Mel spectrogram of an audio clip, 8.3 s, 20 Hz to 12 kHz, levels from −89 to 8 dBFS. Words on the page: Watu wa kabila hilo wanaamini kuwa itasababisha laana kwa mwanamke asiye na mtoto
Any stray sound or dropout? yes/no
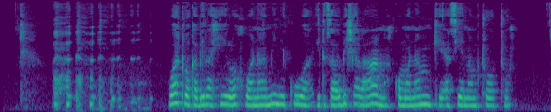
yes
